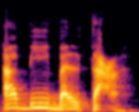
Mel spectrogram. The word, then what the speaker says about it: Abi Balta'ah: Baca Hatib bin Abi Balta'ah. Bacanya Abi Baltaah.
